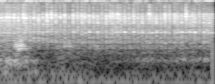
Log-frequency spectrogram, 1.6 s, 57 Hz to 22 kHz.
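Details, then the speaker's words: ISDT 70 budget ESC with active drag brake enabled: motor not turning gives faint, rapid high-pitched buzzy chatter, cogging from the drag brake setting. "that motor is just sitting there cogging making all sorts of noises that cannot be good not sure what's going on there"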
